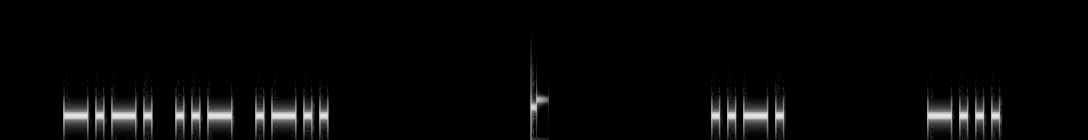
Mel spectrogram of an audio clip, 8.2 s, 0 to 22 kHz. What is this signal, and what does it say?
Morse code, heard as a keyed tone, about 20 wpm, spaced as for 12 wpm, 700 Hz. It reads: CUL FB
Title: Top 90 QSO Elements - 6x Character Spacing - 20wpm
